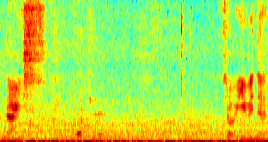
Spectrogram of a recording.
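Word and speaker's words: gneiss: oh okay oh okay g-n-e-i-s-s that's how it's spelled okay but it's pronounced nice okay so even a nice one okay here's Roosevelt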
